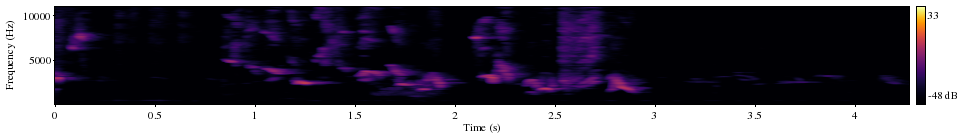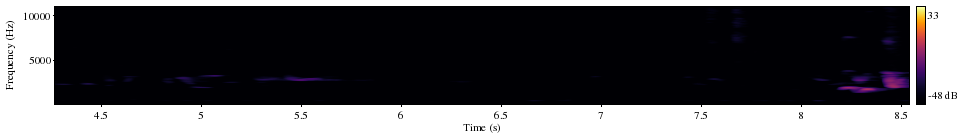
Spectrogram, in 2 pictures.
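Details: Gray catbird singing in spring in Fairfield, Iowa: a few loud scratchy, buzzy notes in the first three seconds, followed by soft quiet twittering and a final squeak.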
